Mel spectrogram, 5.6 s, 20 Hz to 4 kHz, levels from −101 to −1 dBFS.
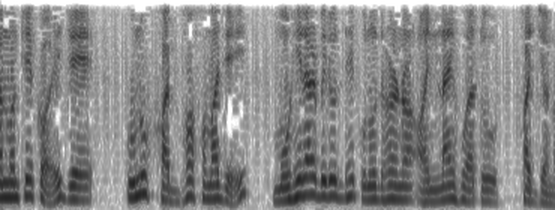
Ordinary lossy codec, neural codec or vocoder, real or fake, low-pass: none; none; real; 3.6 kHz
